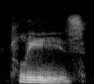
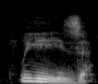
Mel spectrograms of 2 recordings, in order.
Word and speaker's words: please: Notice how the S is pronounced as a Z. Please. Please.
